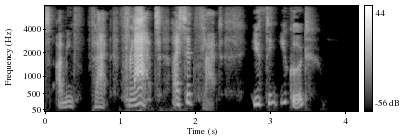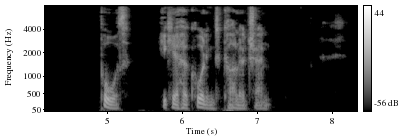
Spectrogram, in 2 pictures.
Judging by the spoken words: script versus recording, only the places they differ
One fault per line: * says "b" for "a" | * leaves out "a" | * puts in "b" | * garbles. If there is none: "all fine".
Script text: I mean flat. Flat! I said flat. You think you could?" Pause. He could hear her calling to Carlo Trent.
* leaves out "could"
